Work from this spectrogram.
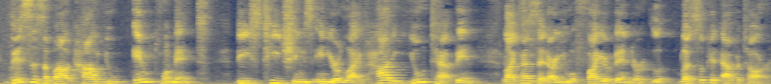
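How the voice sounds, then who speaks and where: A woman with a slight Jamaican accent speaks at a fairly slow pace in an animated tone, her pitch swinging very widely. Audible room echo and noticeable background noise fill the recording. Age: 50s. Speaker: spiritual teacher and metaphysician. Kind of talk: podcast interview.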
